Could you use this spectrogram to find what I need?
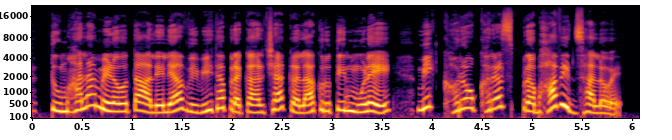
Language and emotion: Marathi, happy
